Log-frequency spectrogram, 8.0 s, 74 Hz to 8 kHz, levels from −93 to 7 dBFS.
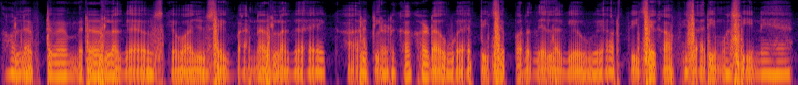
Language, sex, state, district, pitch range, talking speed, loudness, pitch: Hindi, male, Andhra Pradesh, Anantapur, 140-160 Hz, 215 wpm, -23 LUFS, 150 Hz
